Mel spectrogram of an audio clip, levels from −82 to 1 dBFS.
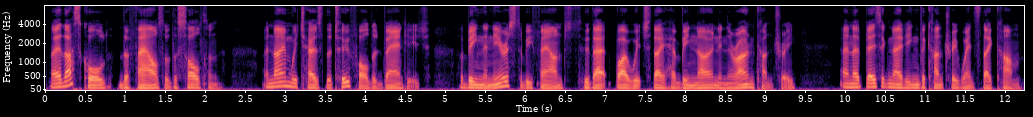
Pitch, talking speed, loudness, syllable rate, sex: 100 Hz, 210 wpm, -21 LUFS, 5.4 syllables/s, male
